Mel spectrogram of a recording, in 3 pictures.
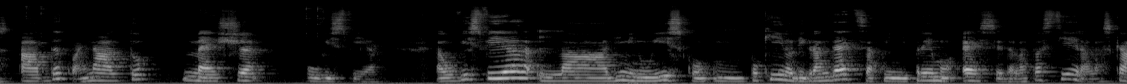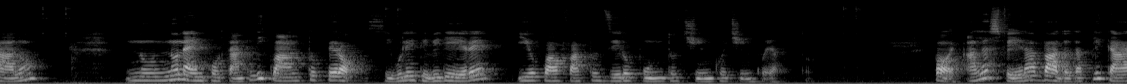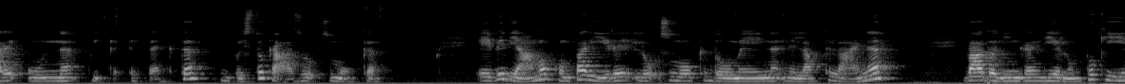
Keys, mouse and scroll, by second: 0.4-1.4 drag, 3.3 click, 4.3-11.8 middle drag, 11.8-12.7 s, 13.0-13.5 scroll up 3, 15.3-18.3 drag, 19.8 click, 21.3 click, 23.7-24.9 drag, 26.6 click, 30.0-33.2 middle drag.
